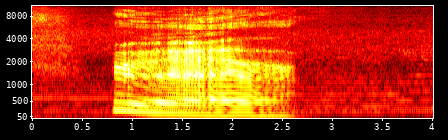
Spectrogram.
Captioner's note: yawn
